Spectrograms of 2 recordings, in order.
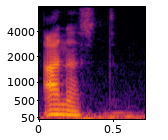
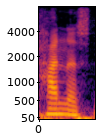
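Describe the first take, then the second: First: The word starts without an h sound. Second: The word starts with a clear h sound. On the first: The speaker calls it right. "dibacanya honest" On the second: The speaker calls it wrong. "Ini nggak pernah dibaca honest"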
